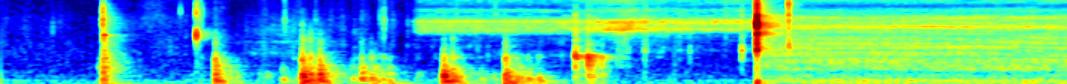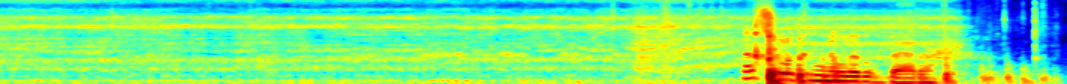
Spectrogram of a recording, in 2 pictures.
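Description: Small handheld butane torch hissing steadily for about seven seconds after a sharp click about five seconds in, as it is played over wet poured acrylic paint to bring cells up to the surface. A few light handling clicks come before it.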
